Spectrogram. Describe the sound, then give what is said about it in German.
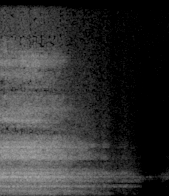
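A person breathes out in a long, soft, breathy rush during a morning breathing exercise. The sound is alone, with no talk, and fades away over about two seconds into silence. “möchte jetzt mit dir kurz gemeinsam einatmen und ausatmen”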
